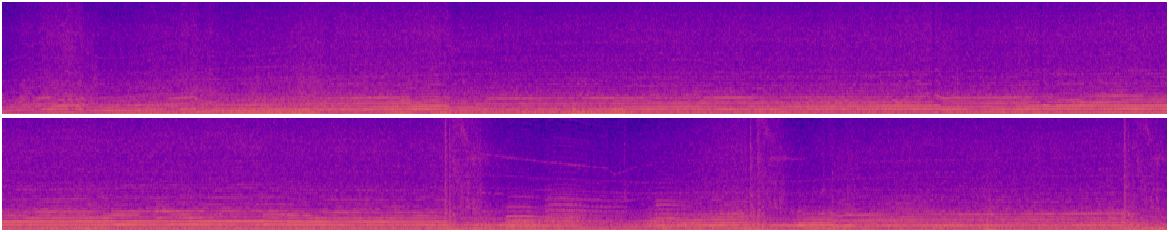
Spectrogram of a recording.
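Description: A race car engine roars at high revs, rising in pitch with each gear and dropping at each shift.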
